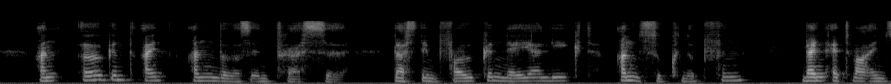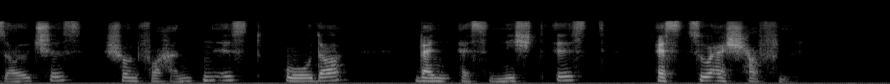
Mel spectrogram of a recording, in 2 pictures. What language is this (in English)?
German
